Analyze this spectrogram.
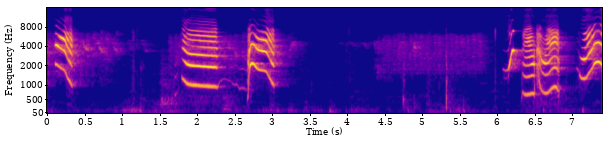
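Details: Talking green ringneck parakeet indoors: a falling squeal, then a long, level, strongly harmonic call and a sharp descending note, a pause with soft hiss, then a quick burst of bending, chattering syllables.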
